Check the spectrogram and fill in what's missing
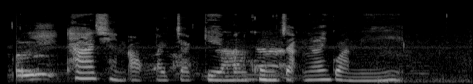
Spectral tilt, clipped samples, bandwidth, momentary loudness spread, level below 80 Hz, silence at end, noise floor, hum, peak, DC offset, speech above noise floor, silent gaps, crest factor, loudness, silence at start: -3.5 dB/octave; under 0.1%; 11.5 kHz; 11 LU; -80 dBFS; 0 s; -53 dBFS; none; -10 dBFS; under 0.1%; 23 dB; none; 20 dB; -30 LUFS; 0.1 s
